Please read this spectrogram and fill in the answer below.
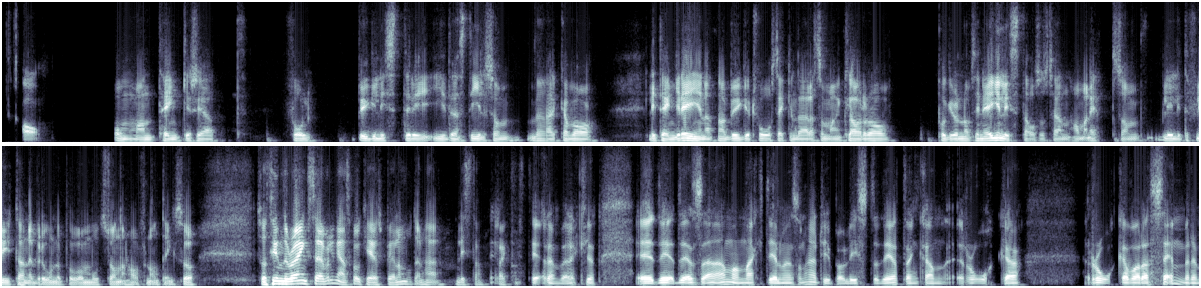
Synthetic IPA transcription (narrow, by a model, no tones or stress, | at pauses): ɑ̰ː | ɔmːant̪ʰɛŋkəʂɛjat̪ | fɔlk̚ | bʏɡːəɾɭɪst̪əɾɪʔɪd̪ɛnst̪iːlsɔmvæɾkaɾvɑː | liːt̪əd̪ɛnɡɾɛjːənat̪manbʏɡːəʈʰv̥oːsɛkɵnd̪æːɾaʂɔmːankʰlɑːɾaɾav | pʰɔɡɾɵnd̪avsɪneːɡənlɪst̪aɔsɔsɛnɦaɾmanɛt̪sɔmblɪɾɭiːt̪ə̥flyːt̪and̪əbɛɾṵə̰nd̪əpʰɔva̰muːt̪st̪ɔ̰nd̪ənha̰ɾfœɳɔ̰nt̪ɪ̰ŋːsɔ̰sɔθɪnd̪əɾæŋksæɾvɛlɡanskaʊkʰɛjːɔspeːlamʊt̪d̪ɛnɦæ̰ːɾlɪst̪anffa̰kt̪ɪsɖɛnvæɾkʰlɪɡənd̪ɛd̪ɛːnsanːanːakːd̪eːlmɛnsɔnɦæːʈʰyːpavlɪst̪ad̪ɛat̪̚d̪ɛnkʰanɾoːkʰa | ɾoːkavɑːɾasɛ̰mɾə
